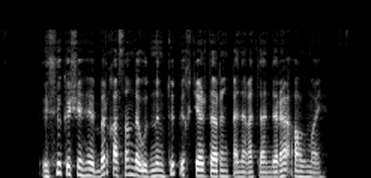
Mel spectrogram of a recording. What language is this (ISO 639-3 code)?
bak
